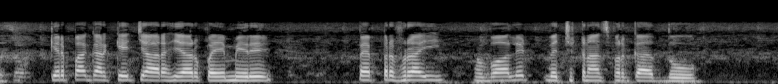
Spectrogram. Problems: background conversations at intervals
